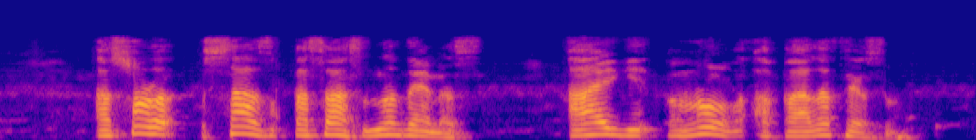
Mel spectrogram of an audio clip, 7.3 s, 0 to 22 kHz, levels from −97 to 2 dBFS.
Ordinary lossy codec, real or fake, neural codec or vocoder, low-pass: AAC, 64 kbps; fake; codec, 16 kHz, 2 kbps, FreqCodec, larger model; 7.2 kHz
